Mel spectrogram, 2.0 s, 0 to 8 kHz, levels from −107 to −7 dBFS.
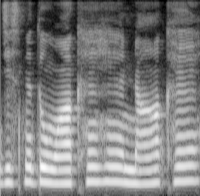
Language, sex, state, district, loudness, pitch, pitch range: Hindi, female, Chhattisgarh, Bastar, -18 LUFS, 220 Hz, 210-230 Hz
